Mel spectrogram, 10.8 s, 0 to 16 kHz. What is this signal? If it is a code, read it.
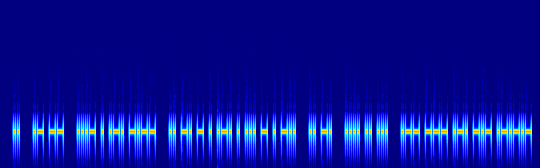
Morse code, heard as a keyed tone, about 30 wpm, 700 Hz. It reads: I AM VERY INTERESTED IN HIS WORK.
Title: Sentences from Top 1000 Words - Review Part 6 - 30wpm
